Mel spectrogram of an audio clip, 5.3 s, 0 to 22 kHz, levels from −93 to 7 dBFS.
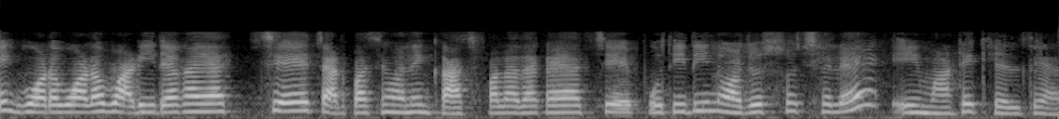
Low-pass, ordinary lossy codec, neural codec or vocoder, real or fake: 7.2 kHz; AAC, 32 kbps; none; real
